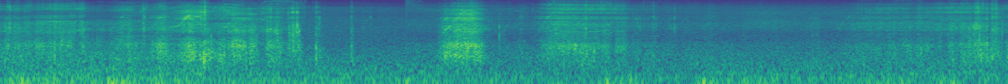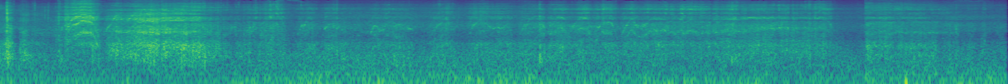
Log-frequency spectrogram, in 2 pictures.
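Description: Tyres crunch and skid on loose dirt.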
